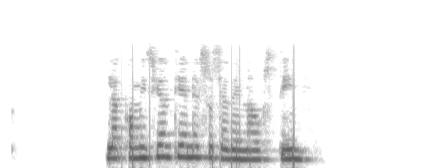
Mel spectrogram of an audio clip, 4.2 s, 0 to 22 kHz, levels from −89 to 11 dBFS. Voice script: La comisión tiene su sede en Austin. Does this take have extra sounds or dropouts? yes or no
no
